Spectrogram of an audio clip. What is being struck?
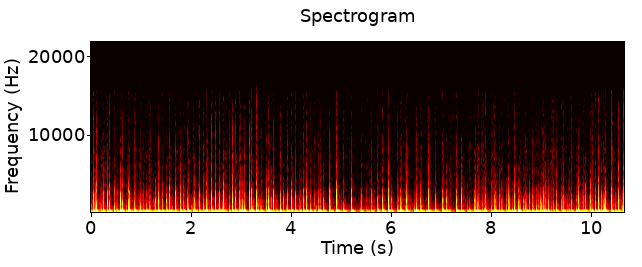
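Paper paperback book.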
